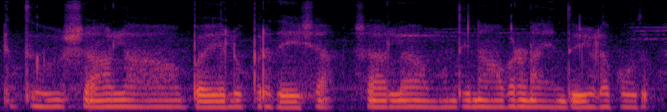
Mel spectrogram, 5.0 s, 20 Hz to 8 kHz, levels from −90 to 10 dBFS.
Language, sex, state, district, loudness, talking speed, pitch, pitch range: Kannada, female, Karnataka, Bijapur, -32 LUFS, 110 wpm, 170 Hz, 165-175 Hz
